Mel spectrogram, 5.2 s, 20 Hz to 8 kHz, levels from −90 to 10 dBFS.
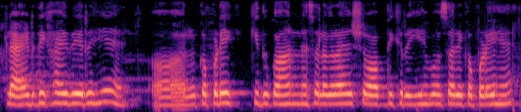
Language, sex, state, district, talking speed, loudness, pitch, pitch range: Hindi, female, Madhya Pradesh, Umaria, 230 wpm, -14 LUFS, 250 Hz, 240-260 Hz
